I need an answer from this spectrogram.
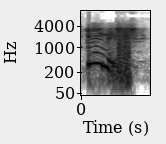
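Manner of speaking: high, punchy single word; emphatic finish. Real, not acted. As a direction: hit it hard like a slogan. Caller stresses how to finish.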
